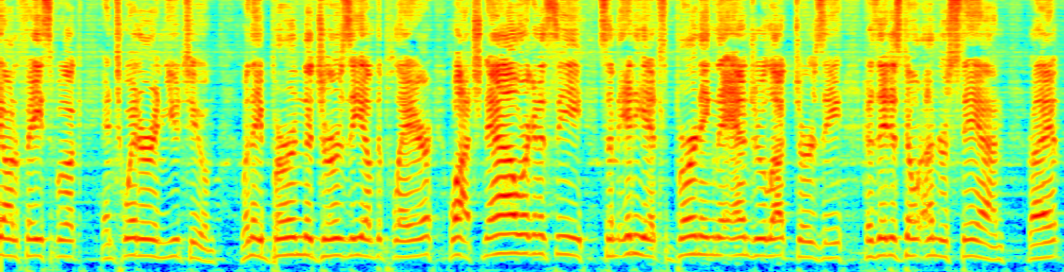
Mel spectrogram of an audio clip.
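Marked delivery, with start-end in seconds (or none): none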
